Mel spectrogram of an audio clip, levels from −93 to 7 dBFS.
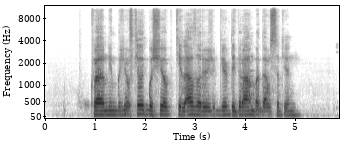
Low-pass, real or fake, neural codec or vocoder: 10.8 kHz; fake; codec, 24 kHz, 0.9 kbps, WavTokenizer, medium music audio release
